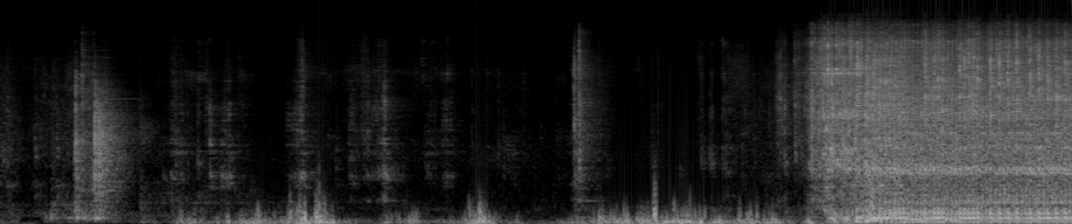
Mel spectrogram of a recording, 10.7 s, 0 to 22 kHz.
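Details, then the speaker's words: $20 auction generator, pull-started with a rope wrapped around a loop: several pulls and clatter, then it catches and settles into a steady even drone; runs nicely. "it runs nice without the noise of the cter"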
